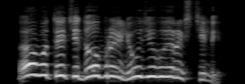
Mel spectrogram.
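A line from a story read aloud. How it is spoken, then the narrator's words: Squeaky. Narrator (Russian): пропищал Василиск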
